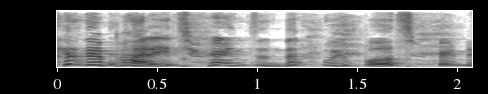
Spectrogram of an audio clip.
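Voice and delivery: usual speaking voice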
